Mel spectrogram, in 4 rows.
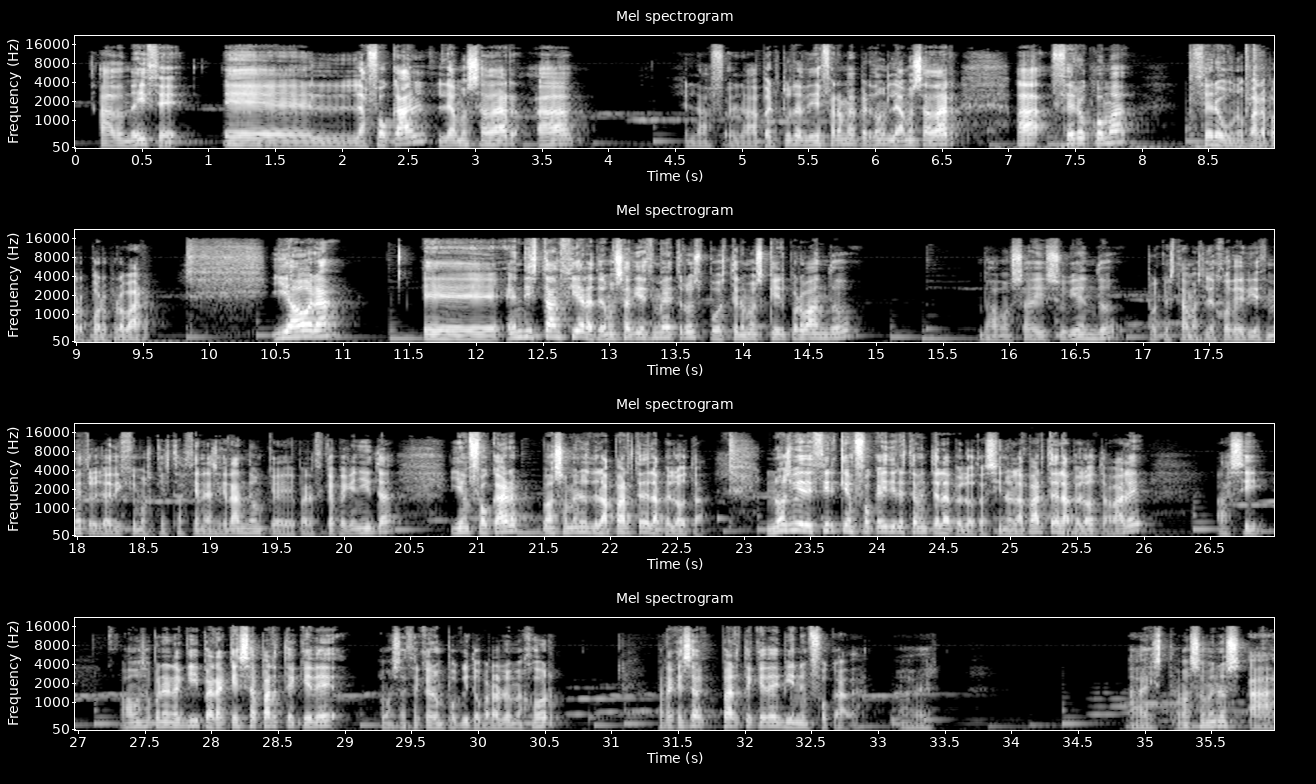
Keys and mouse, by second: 2.8 click, 13.0-23.3 drag, 25.1-27.4 drag, 31.7 click.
